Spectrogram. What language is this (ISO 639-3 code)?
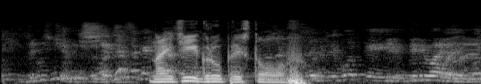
rus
